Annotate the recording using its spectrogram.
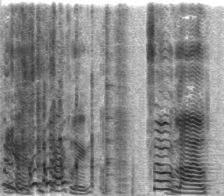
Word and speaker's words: Lisle: So when I got the card, the name was spelled L-I-S-L-E. – Yeah. – Right? And I decided it was Lyle. A-I-S-L-E is Isle, so L-I-S-L-E should be Lyle.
